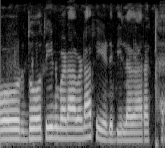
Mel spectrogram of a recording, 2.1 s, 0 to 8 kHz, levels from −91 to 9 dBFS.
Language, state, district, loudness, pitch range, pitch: Haryanvi, Haryana, Rohtak, -15 LUFS, 165-200 Hz, 195 Hz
